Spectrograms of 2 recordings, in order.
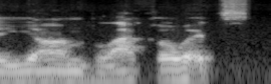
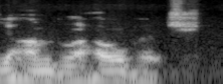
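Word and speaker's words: Jan Błachowicz: Lots of people say Yan Blacoitz. It's Yan Blahovich. W pronounced as a V in their language.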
